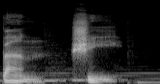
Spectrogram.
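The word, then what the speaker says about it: bean sí: In Irish Gaelic, she is the beans su pronounced ban she which translates simply as woman of the fairy mound or fairy woman.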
